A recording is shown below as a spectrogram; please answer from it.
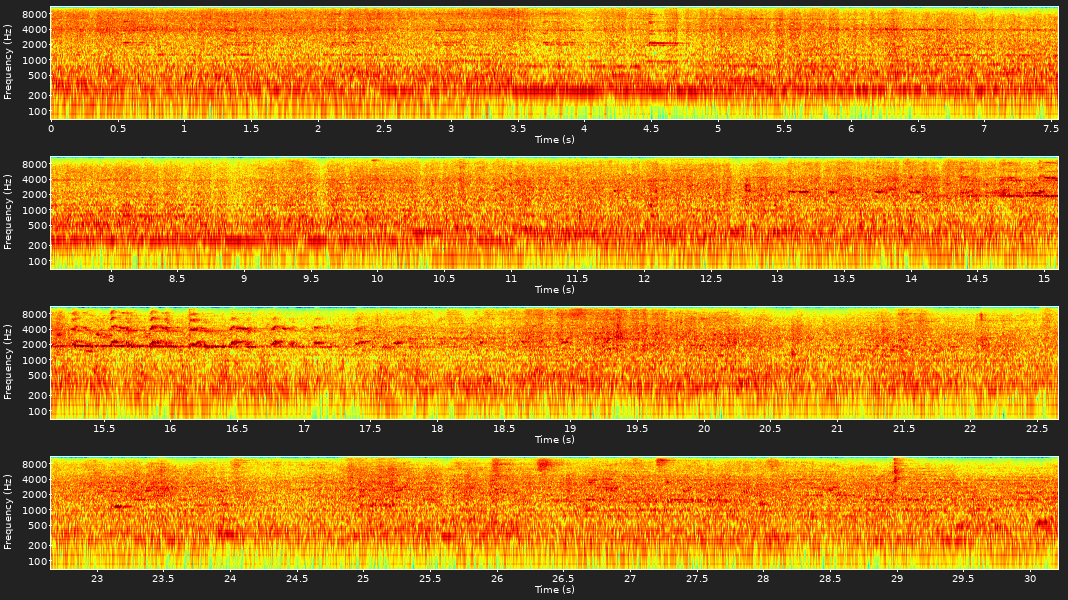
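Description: Union Pacific diesel locomotives pass close by with their engines droning, then a long freight train of boxcars and tank cars rolls past, its steel wheels running on the rails. A brief high squeal from the wheels comes about halfway through.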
